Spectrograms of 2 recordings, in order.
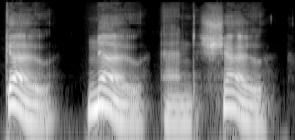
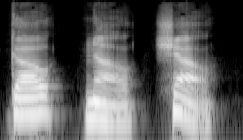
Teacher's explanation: In standard GB English, the diphthong O starts in the center of the mouth. Go, know, and show. Whereas in American, it starts to the back. O. Go, know, show.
